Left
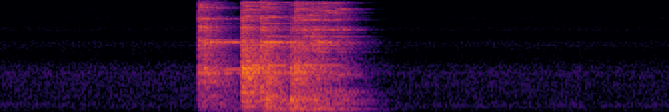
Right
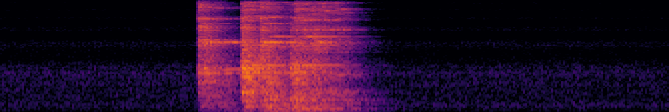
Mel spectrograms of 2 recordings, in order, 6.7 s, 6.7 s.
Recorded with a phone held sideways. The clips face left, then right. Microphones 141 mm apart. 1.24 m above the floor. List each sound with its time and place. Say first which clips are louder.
2.0 s breaking glass: right 1 dB; 65° left (ahead or behind), 1.2 m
